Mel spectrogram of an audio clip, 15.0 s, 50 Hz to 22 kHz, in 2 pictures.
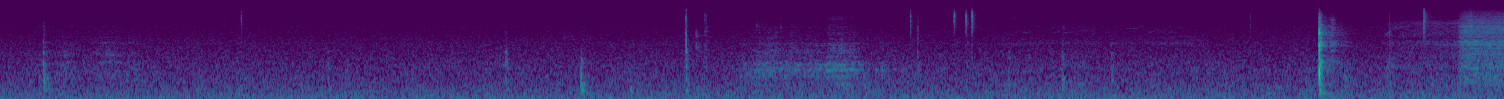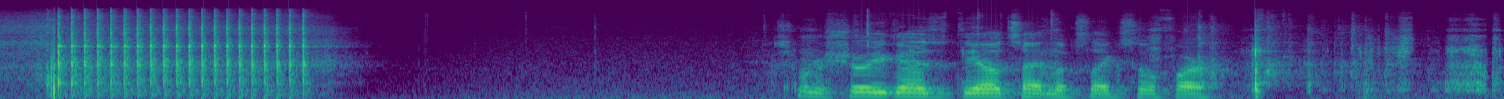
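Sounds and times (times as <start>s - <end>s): air hiss: 7.0s - 9.0s.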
